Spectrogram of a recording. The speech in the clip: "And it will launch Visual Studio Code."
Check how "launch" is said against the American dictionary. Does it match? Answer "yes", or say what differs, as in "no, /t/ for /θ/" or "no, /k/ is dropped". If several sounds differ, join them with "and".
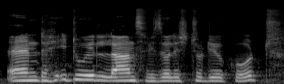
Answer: no, /s/ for /tʃ/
